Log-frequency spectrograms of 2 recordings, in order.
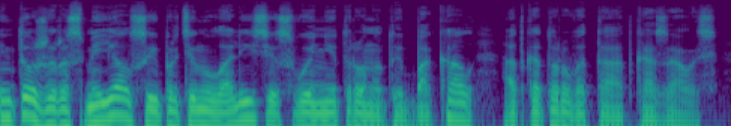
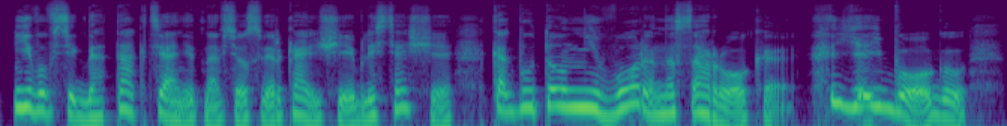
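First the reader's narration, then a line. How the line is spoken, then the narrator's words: Said, then laughing. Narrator (Russian): сказала она и расхохоталась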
